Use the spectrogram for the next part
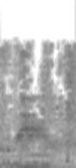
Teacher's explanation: kita bisa membacanya dengan tipis ri karena ro yang berharakat kasrah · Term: tarkik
